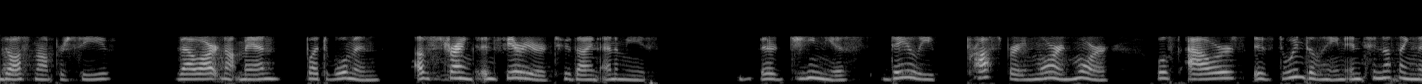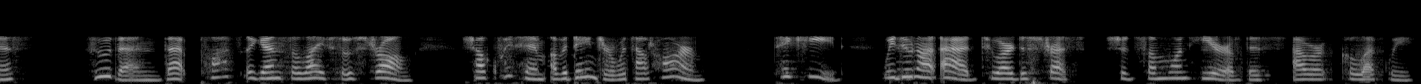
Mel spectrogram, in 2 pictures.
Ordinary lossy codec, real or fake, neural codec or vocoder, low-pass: AAC, 24 kbps; real; none; 3.6 kHz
